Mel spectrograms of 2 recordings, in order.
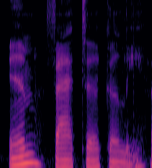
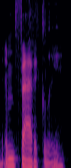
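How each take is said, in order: First: "Emphatically" drawn out slowly, syllable by syllable; sounding out. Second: Said in the usual way. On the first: Shown as a demonstration. Streamer checking a word's pronunciation, slowly sounding out "Emphatically". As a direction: sound out "Emphatically" slowly as em-FAT-uh-kuh-lee. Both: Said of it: "how you actually pronounce it".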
